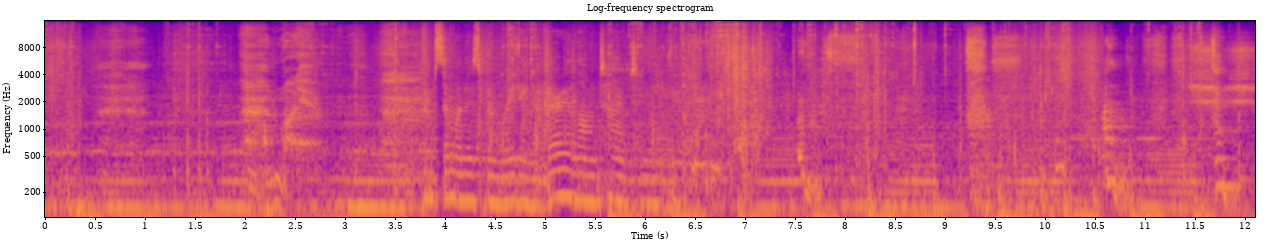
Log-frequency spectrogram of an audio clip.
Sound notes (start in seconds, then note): 7.5 grunting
